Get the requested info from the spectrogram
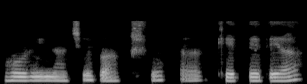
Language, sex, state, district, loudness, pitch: Bengali, female, West Bengal, Dakshin Dinajpur, -24 LUFS, 165 Hz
